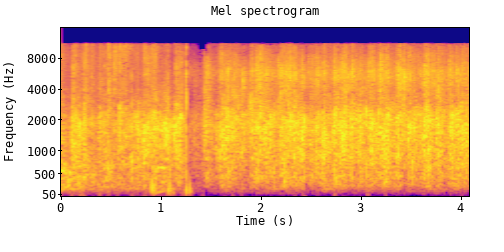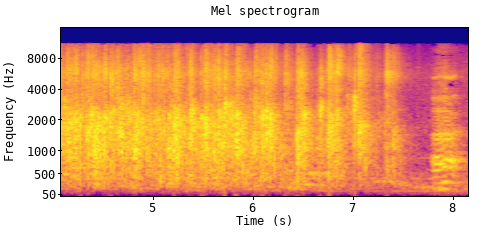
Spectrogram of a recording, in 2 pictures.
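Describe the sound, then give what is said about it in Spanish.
An audience breaks into sustained applause, dense and steady clapping that holds loud for several seconds before thinning out and tapering near the end. “Pero bueno, aplauda, pues, aplauda.”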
